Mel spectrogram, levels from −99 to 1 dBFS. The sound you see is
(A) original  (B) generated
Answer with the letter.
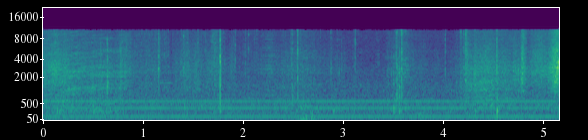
A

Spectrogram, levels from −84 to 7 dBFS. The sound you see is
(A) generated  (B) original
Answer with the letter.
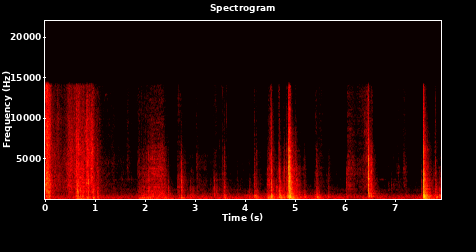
B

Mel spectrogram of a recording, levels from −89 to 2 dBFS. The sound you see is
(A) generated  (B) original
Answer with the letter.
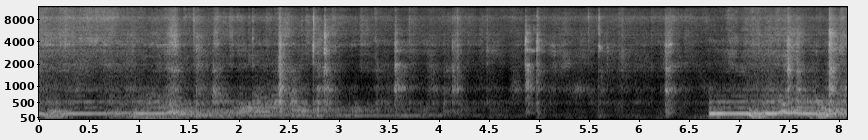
A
